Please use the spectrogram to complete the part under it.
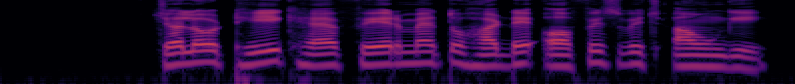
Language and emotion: Punjabi, neutral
